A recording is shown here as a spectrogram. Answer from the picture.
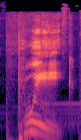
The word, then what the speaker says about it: Puig: Puig.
